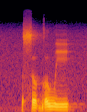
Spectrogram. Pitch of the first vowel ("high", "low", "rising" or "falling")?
low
